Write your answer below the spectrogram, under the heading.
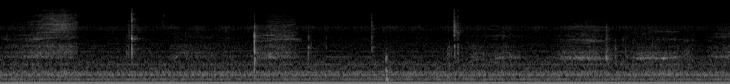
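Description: A few light clicks and soft wet rustles of chopsticks lifting ramen noodles into a small plastic container. A room air conditioner hums steadily underneath.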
